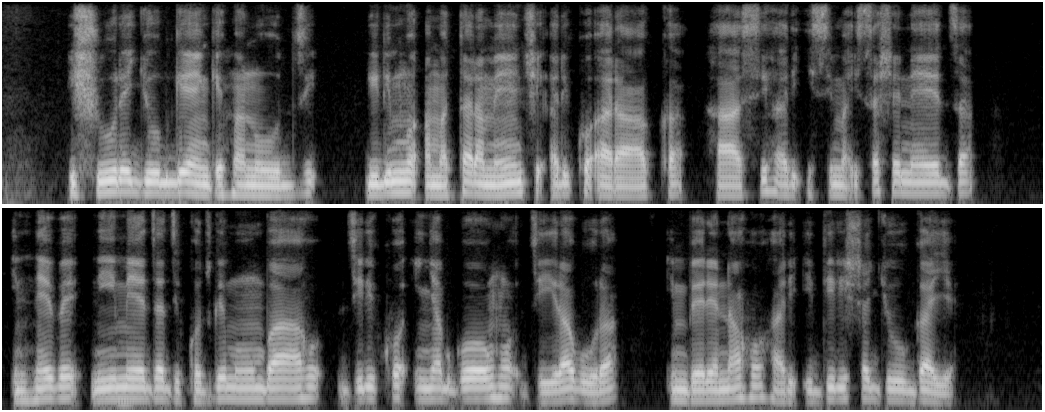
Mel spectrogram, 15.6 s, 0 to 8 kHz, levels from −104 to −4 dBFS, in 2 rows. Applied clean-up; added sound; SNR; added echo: none; none; none; none.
